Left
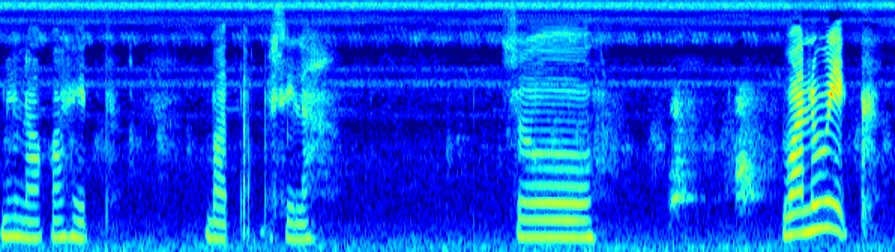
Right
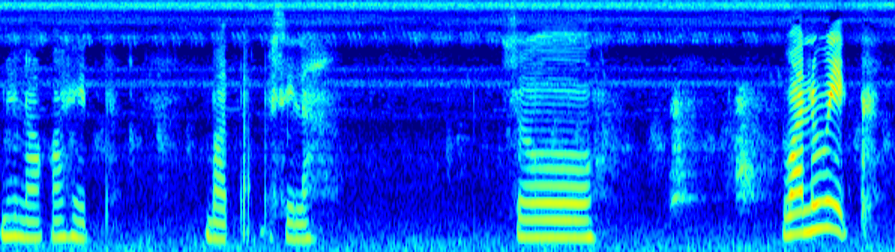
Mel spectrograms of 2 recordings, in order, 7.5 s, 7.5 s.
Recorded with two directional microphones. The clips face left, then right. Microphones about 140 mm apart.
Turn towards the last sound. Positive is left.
turn(degrees=-40)  # may be behind; listen again after turning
